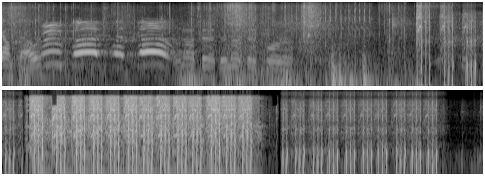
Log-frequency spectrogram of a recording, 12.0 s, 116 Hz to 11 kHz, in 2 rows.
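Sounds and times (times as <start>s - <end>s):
airsoft gun firing full-auto: 5.5s - 11.5s.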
